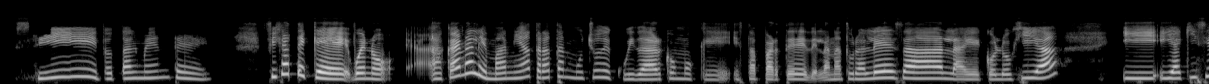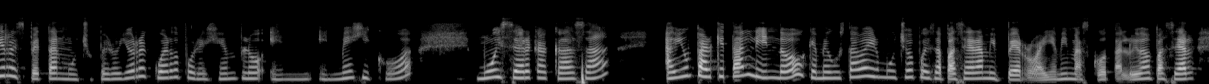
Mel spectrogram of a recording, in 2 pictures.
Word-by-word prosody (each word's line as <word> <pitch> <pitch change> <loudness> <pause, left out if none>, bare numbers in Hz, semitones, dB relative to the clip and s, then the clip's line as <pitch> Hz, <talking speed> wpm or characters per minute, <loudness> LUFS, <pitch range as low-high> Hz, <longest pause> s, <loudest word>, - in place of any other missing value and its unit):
Sí, 340 +4 +1
totalmente. 285 -1 -4 0.5
Fíjate 420 +2 +3
que, 260 -6 +8
bueno, 260 -2 +3 0.3
acá 265 +6 +3
en 405 - +6 0.2
Alemania, 285 +2 +1
tratan 325 +1 -2
mucho 295 +2 -7
de 320 -3 -3
cuidar 235 -1 +1
como 260 -3 -7
que 220 -3 -10
esta 130 - -7
parte 120 0 -1
de - - -5
la 110 - -3
naturaleza, 275 - +4
la 185 - 0
ecología, 235 - +2 0.7
y 280 -1 +1
y 285 0 -2
aquí 285 +4 -1
sí 390 - -1
respetan 265 -10 -3
mucho, 235 -2 -12
pero 250 +1 -8
yo 295 +4 -5
recuerdo, 335 -4 -4
por 285 -5 -8
ejemplo, 270 +2 -8
en 235 0 -14
en 235 -1 -14
México, 285 -1 -8 0.7
muy 315 +6 -2
cerca 305 -1 -1
a 290 - -7
casa, 275 +2 -2 0.6
hay 300 +6 +1
un 395 - -4
parque 370 -2 +3
tan 370 - +2
lindo 310 +4 0
que 305 - -4
me 290 0 -4
gustaba 335 +6 -2
ir 370 -2 -2
mucho, 325 0 -6
pues, 305 -3 -6
a 275 - 0
pasear 270 +2 +1
a - - +4
mi 275 -1 -6
perro, 215 - -1
ahí 105 +3 -4
a - - -9
mi 125 - -6
mascota, 115 -1 -6
lo - - -6
iba 260 +3 0
a - - -3
pasear 250 +1 +2
280 Hz, 155 wpm, -22 LUFS, 250-315 Hz, 0.7 s, que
